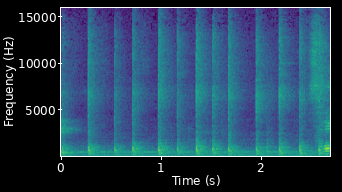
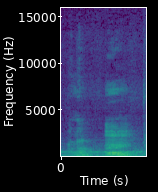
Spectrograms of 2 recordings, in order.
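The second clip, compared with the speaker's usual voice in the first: ordinary delivery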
